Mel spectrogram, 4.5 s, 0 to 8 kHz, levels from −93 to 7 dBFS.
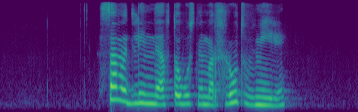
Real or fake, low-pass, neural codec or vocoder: fake; 7.2 kHz; codec, 16 kHz, 4 kbps, X-Codec, HuBERT features, trained on general audio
